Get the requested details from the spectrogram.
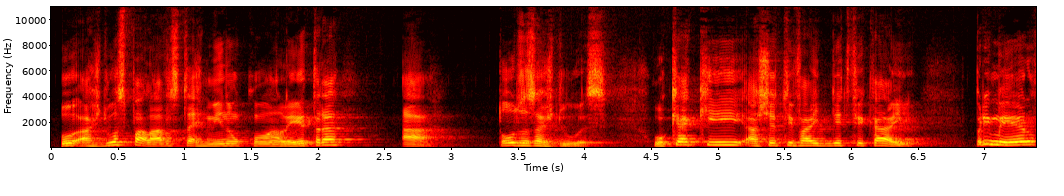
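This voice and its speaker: A male teacher giving an online grammar lesson, patiently repeating rules, asking rhetorical questions and drawing out syllables slowly to show stress. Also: high-pitched. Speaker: Portuguese teacher.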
